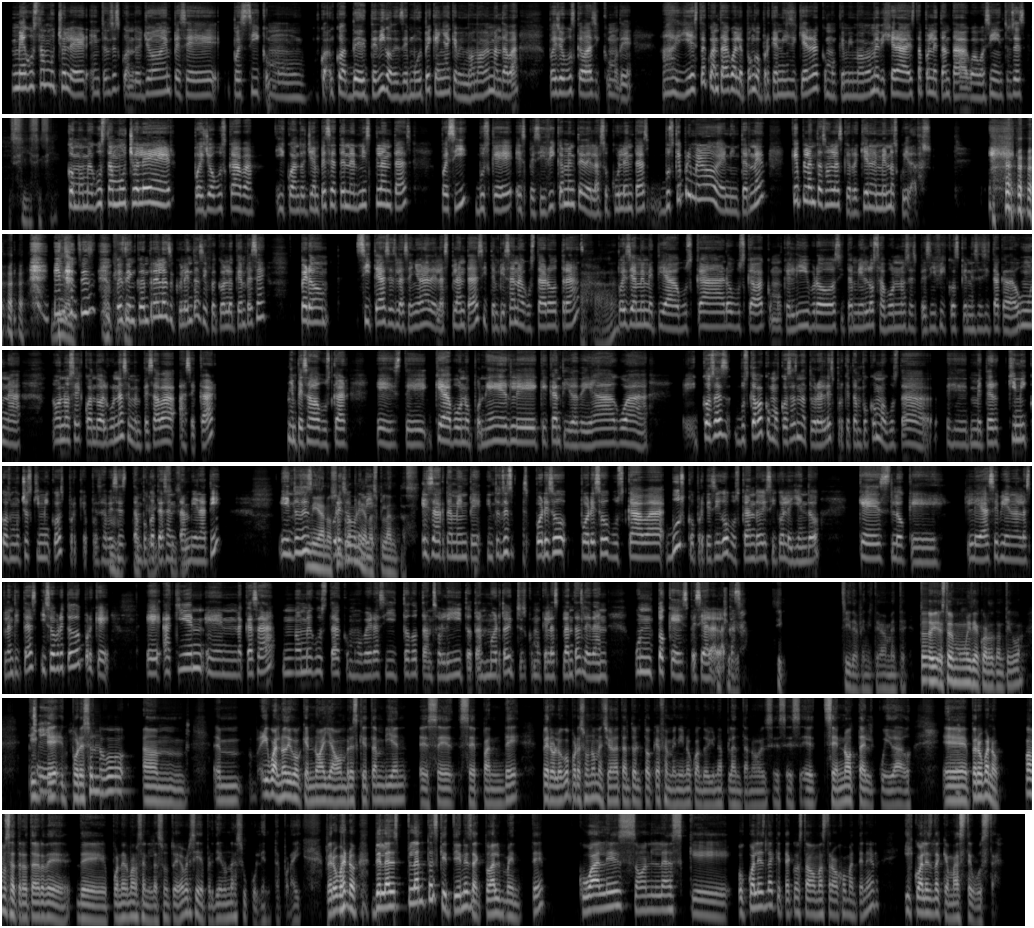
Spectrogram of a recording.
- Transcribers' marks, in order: laugh; chuckle; other background noise
- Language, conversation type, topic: Spanish, podcast, ¿Qué descubriste al empezar a cuidar plantas?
